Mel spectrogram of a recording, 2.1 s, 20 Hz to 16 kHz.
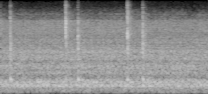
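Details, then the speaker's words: Home inverter carrying about a 1.7 kW house load in a solar and lithium battery setup: even, steady whooshing fan hum with a light rattle and occasional ticks, normal fan noise under load. "інвертор трішки шумить живання в будинку 1 кВт і 700 Вт дивимось що в нас"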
